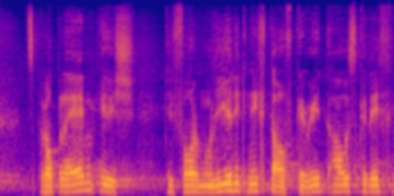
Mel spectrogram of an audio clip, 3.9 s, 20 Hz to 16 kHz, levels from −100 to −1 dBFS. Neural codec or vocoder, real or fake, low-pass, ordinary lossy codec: codec, 32 kHz, 1.9 kbps, SNAC; fake; 14.4 kHz; Opus, 64 kbps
